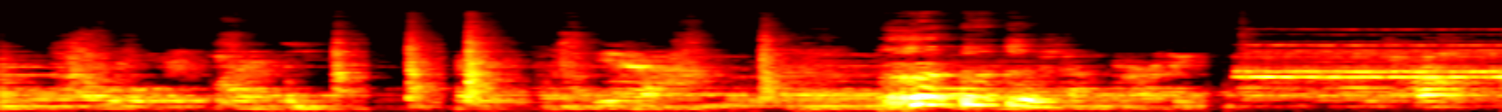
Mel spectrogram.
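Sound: telephone ringing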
